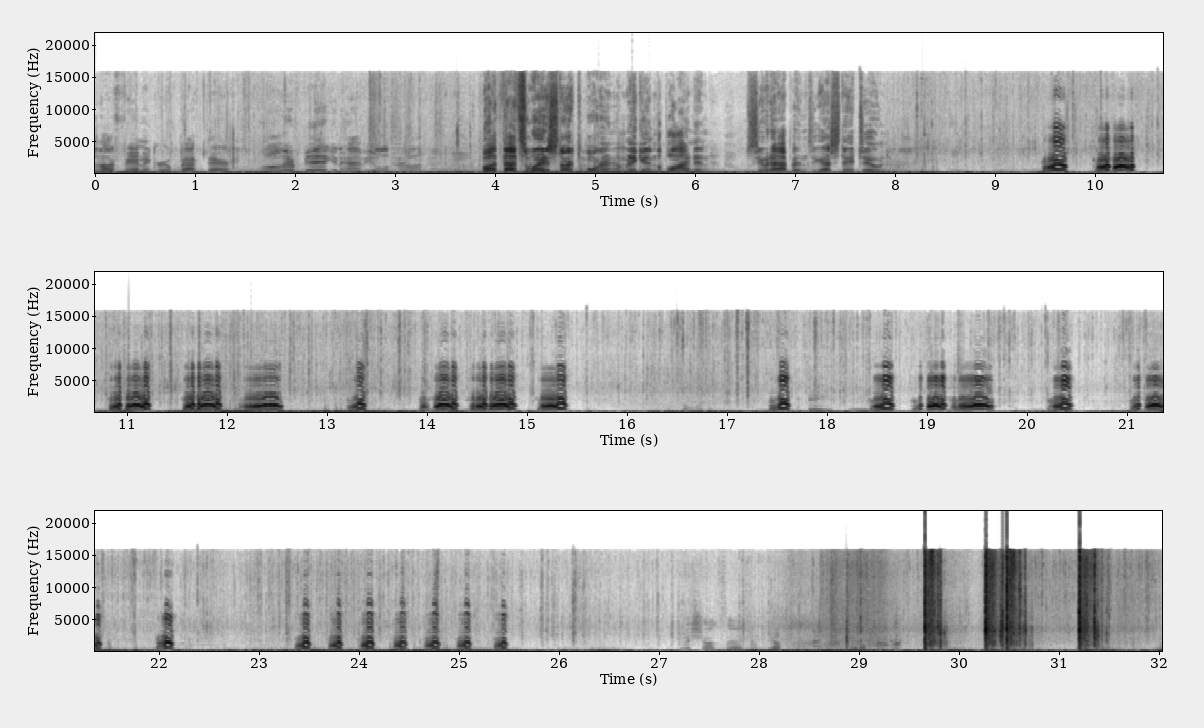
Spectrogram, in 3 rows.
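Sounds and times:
low rumble: 0.0s - 32.0s
geese honking and clucking: 9.4s - 12.6s, 13.2s - 15.5s, 17.4s - 17.7s, 18.4s - 22.2s, 23.4s - 25.5s.

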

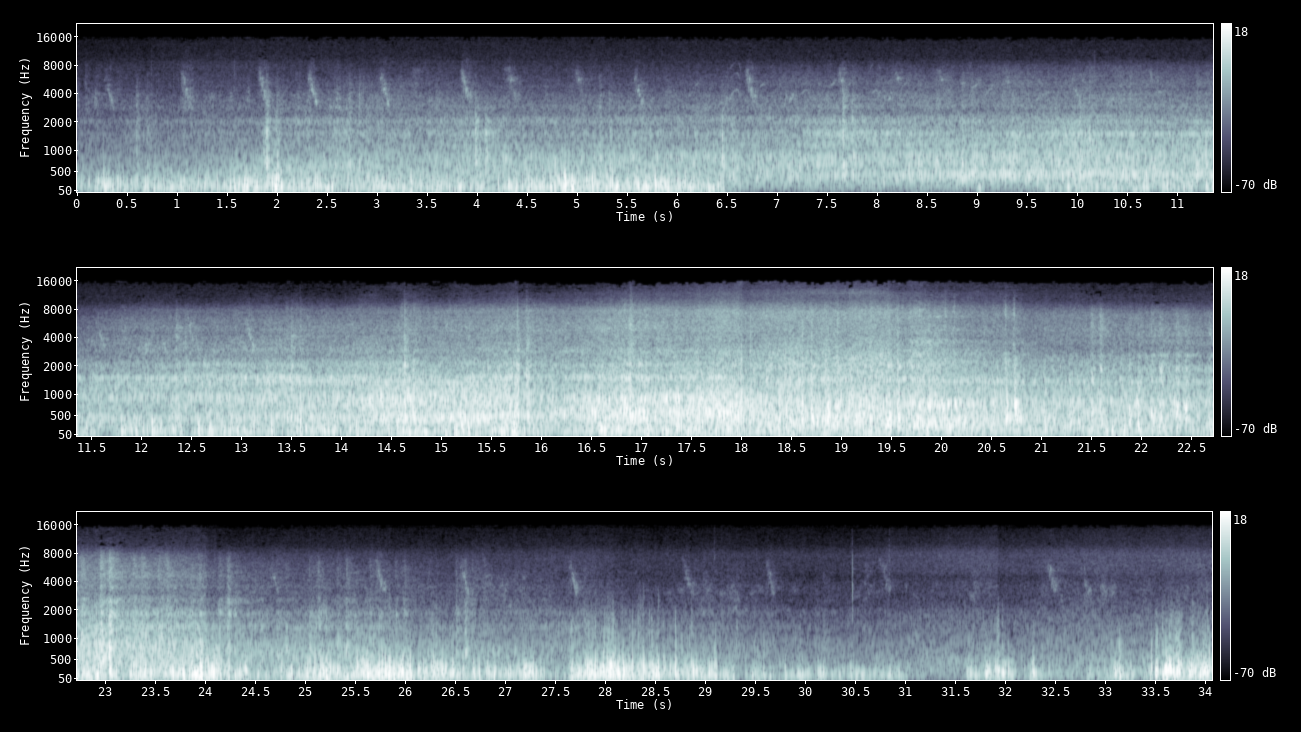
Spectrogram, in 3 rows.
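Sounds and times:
diesel train passing: 0.0s - 34.0s
wheels clicking over rail joints: 12.3s - 27.0s.

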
